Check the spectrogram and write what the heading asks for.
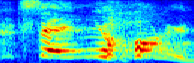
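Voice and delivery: high-pitched call to heaven; anguished cry. Acted. Brother in the ambulance calling to God, anguished cry. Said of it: "y ahí gritaba por dentro".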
